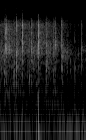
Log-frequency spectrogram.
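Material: Plastic.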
